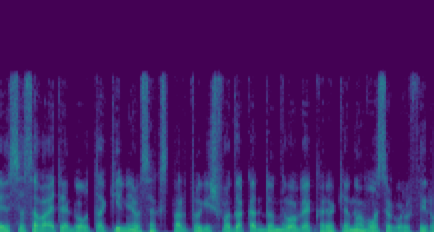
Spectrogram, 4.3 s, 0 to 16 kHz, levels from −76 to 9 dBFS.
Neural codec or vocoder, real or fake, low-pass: codec, 24 kHz, 1.5 kbps, HILCodec; fake; 10.8 kHz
